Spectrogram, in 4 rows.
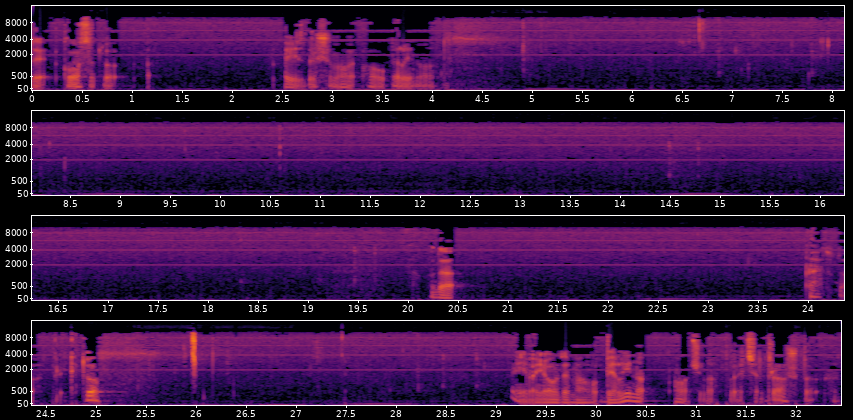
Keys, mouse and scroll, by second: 5.1-6.1 ctrl+scroll down 2, 6.6-7.1 ctrl+scroll up 2, 7.3-8.1 ctrl+scroll up 3, 8.6-14.7 drag, 15.9-18.1 drag, 18.5-19.7 drag, 20.6-23.5 drag, 23.7-25.1 ctrl+scroll down 2, 25.3-25.8 ctrl+scroll down 3, 27.5-28.3 ctrl+scroll up 2, 28.3 ctrl+scroll up 1, 28.6 ctrl+click, 29.1-30.0 ctrl+scroll up 1, 31.3 ], 32.1-32.4 drag.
